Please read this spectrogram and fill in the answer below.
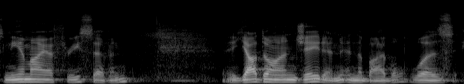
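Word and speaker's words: Jadon: Your name, it's the Hebrew is Yadon, and that's where the Celtic or English name that we call Jaden came from. So it's J-A-D-O-N in Nehemiah, but their pronunciation would be Yadon.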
